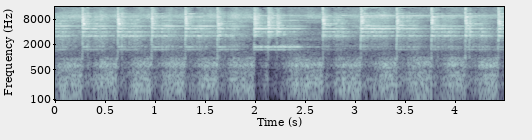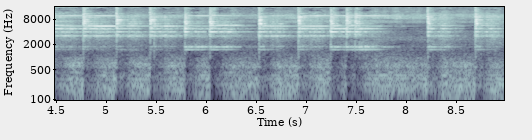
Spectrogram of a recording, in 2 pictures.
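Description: Rapid, steady hammer blows ring out on a worn blacksmith's anvil with no corners and divots, forging a nail. The strikes are loud and close, repeating with a regular rhythm and bright metallic ringing, and no one speaks.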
